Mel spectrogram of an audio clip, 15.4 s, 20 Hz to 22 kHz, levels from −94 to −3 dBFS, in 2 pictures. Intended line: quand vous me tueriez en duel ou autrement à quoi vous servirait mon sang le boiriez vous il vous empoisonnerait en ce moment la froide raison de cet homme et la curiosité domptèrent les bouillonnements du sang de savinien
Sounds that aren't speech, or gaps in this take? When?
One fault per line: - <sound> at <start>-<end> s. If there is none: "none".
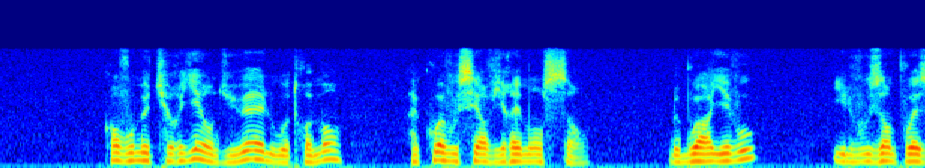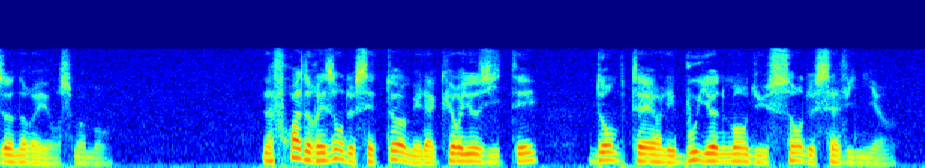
none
